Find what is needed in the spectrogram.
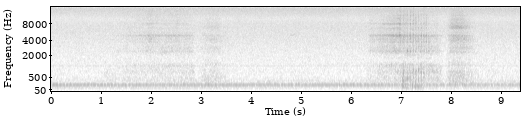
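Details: Light snoring while sleeping on a couch: soft snuffling breaths with a brief snort over a steady low room hum.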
